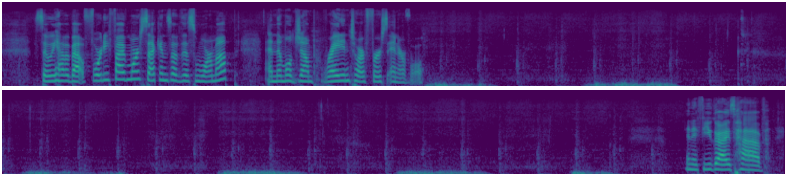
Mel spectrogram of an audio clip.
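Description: Footsteps thud on a treadmill belt.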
